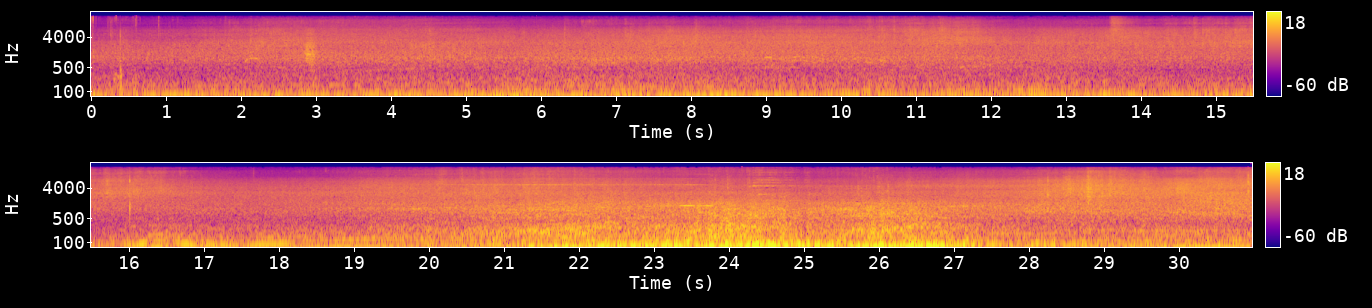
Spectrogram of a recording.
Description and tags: Tramway arrives on station on busy street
